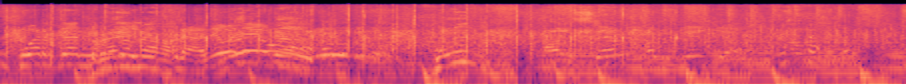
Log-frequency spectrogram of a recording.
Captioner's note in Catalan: aplaudiments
